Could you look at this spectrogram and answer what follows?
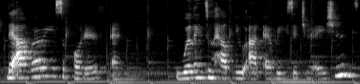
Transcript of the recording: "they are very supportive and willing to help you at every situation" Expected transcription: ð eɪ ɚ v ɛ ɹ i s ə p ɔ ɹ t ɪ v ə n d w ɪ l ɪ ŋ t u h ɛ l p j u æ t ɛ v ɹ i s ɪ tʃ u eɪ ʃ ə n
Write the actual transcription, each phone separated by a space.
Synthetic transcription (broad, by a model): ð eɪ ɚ v ɛ ɹ i s ə p ɔ ɹ t ɪ v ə n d w ɪ l ɪ ŋ t u h ɛ l p j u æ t ɛ v ɹ i s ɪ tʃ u eɪ ʃ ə n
